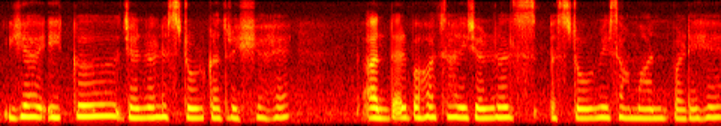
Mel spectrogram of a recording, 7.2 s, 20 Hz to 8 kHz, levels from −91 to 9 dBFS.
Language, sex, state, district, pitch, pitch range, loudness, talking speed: Hindi, female, Bihar, Katihar, 235 Hz, 225-245 Hz, -21 LUFS, 135 wpm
